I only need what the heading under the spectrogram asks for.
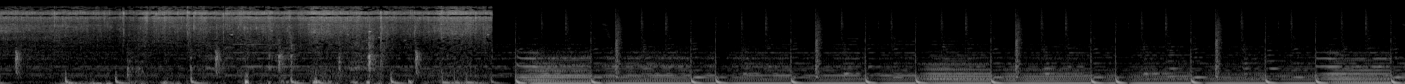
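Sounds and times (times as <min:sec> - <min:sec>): spices sizzling in hot oil: 0:00.0 - 0:05.0.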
